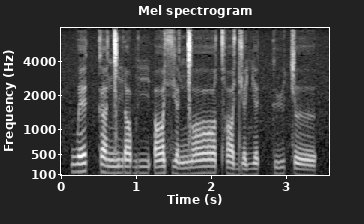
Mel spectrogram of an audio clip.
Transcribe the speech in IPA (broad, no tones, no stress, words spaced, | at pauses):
wɛkːaŋ͡ǀi ɾɑbiːʔɑsʲa ŋ͡ǀɑː tʰɑdʲɑʎɛkːy cəː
